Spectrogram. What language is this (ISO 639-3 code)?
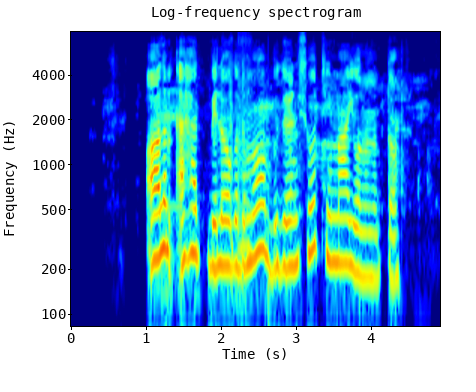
uig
